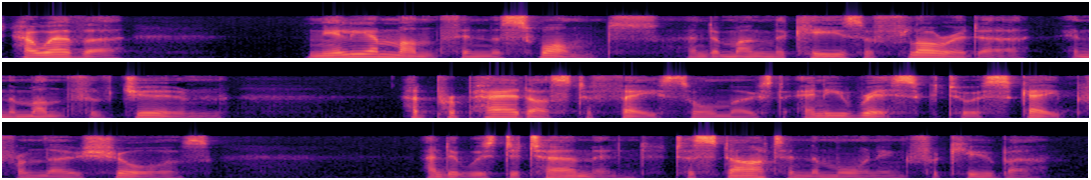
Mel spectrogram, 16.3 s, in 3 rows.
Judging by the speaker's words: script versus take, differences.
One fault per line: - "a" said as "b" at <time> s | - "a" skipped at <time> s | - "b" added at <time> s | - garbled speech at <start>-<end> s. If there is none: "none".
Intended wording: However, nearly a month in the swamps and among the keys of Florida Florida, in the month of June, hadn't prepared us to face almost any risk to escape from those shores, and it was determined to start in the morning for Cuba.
- "Florida" skipped at 5.1 s
- "hadn't" said as "had" at 7.4 s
